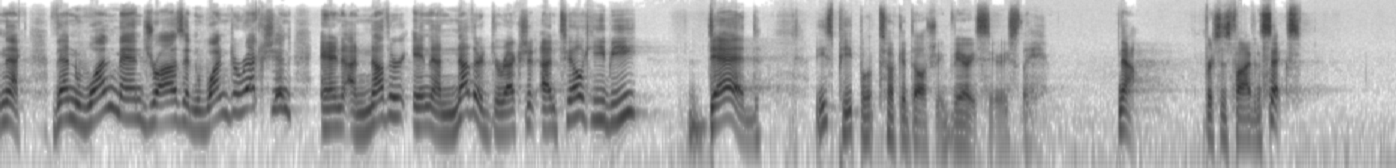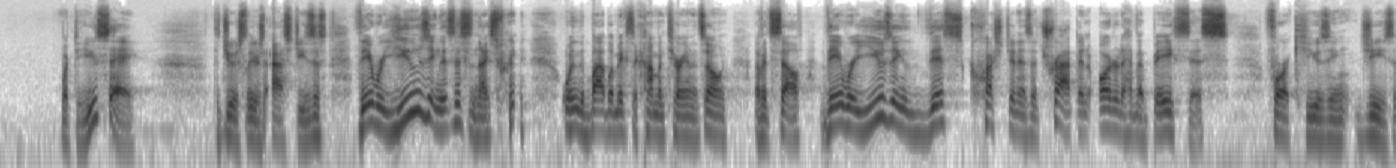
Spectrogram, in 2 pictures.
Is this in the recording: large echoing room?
yes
